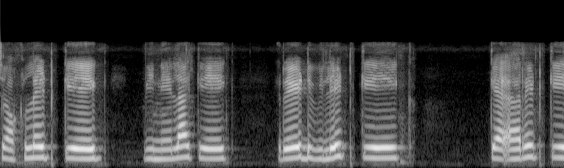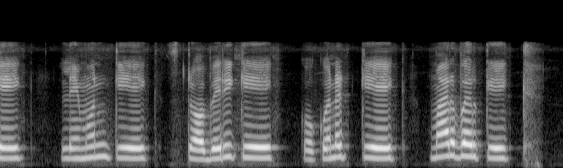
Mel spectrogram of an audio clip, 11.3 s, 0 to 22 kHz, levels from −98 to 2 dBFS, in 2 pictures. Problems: none marked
